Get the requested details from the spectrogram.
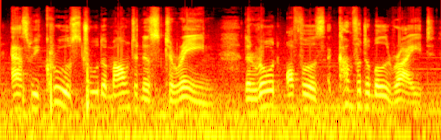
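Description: A man speaks at a fairly slow pace. There is music in the background. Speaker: travel vlogger narrator. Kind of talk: travel vlog narration.

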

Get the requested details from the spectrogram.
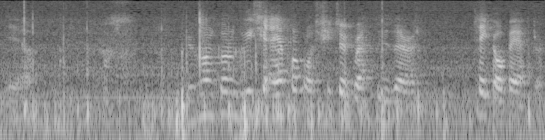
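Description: Over loud background noise, a woman talks with long, frequent pauses. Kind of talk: casual family conversation. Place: home room. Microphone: old recording.

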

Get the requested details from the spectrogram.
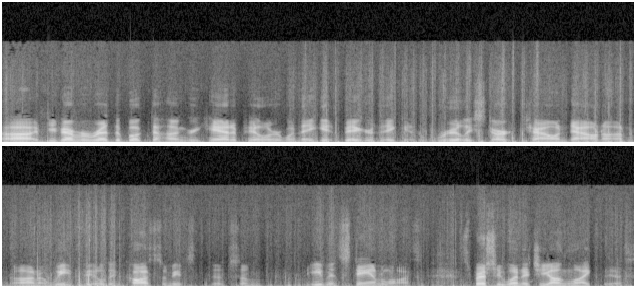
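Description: A medium-pitched male voice at a moderate pace with ordinary pitch variation, dry with no echo, over noticeable background noise. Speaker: entomologist. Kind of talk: interview. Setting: outdoors.

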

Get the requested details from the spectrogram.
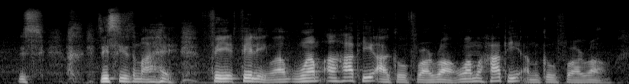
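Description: This man speaks with a Chinese accent at a moderate pace. His pitch is medium, with ordinary variation. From China. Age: 50s. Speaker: martial arts master and teacher; teacher. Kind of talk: interview; interview answer. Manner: halting, with many fillers. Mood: animated, laughing at times. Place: home room. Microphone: lapel.

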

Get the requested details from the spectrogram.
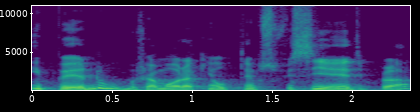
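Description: A man speaks at a fairly quick pace. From Pernambuco, Brazil (Garanhuns, Recife). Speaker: accordionist. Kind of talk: interview. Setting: video call. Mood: relaxed, thoughtful. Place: studio.

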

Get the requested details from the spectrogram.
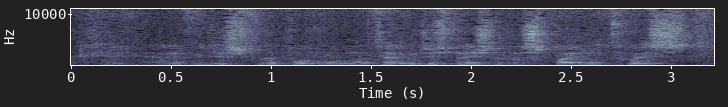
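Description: A man talks at a very fast pace with ordinary pitch variation. Noticeable background noise runs underneath. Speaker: massage therapist. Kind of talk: tutorial. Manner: calm. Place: home room. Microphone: camera far.

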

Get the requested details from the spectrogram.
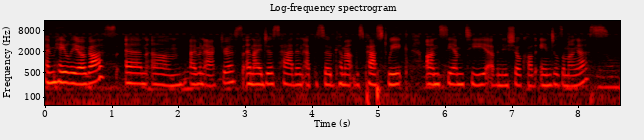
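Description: At a moderate pace, a woman with an American accent speaks at a fairly high pitch with little pitch movement.

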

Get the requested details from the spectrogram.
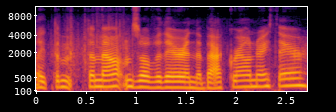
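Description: Against light background noise, a woman's voice comes through dry with no echo. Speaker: travel vlogger. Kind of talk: casual vlog chat. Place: car.

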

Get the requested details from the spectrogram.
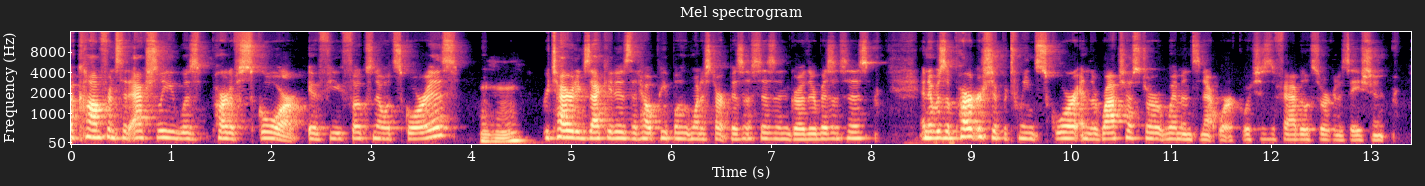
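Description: A woman's bright, sharp voice at a very fast pace, ordinary pitch variation and big swings in loudness, over a quiet background. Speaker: career coach guest. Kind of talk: interview answer. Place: home room.

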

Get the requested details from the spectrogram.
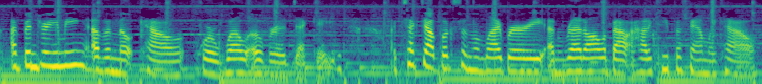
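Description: Over clear music in the background, a woman speaks at a fairly quick pace with hardly any pauses, and the sound is dry with no echo. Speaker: homesteader vlogger. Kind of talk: casual vlog chat. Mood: excited, hopeful. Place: garden. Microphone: phone near.

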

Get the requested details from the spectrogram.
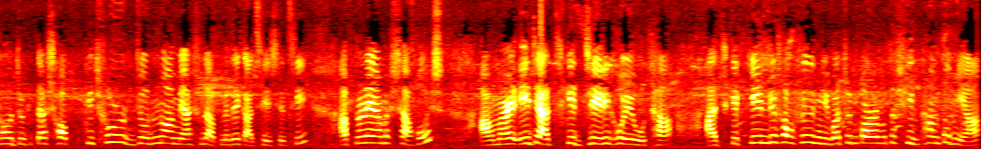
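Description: Over noticeable background noise, a woman speaks at an extremely high pitch with ordinary pitch variation. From Bangladesh, Sirajganj (Ullapara). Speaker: student election candidate. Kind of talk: campaign appeal.

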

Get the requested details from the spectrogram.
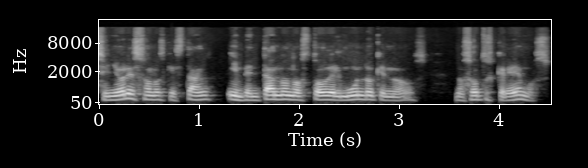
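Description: A man speaks at a moderate pace with a dark, mellow tone and fairly high pitch against a quiet background. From Ecuador, Quito; Ecuador. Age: 60s. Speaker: painter; interviewee. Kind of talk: interview. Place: home room. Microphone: video call.

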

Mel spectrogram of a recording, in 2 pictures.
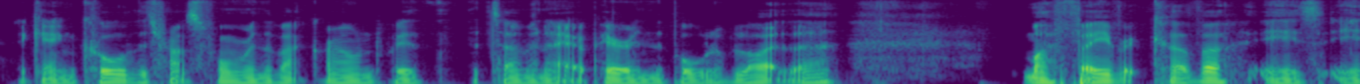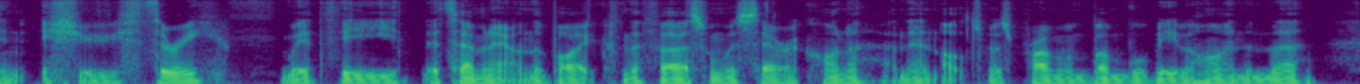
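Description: Very deep and low, a man's voice races at a very fast pace in a monotone, flat intonation, the sound dry with no echo. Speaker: podcast host. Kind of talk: casual podcast chat. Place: home room. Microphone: headset.

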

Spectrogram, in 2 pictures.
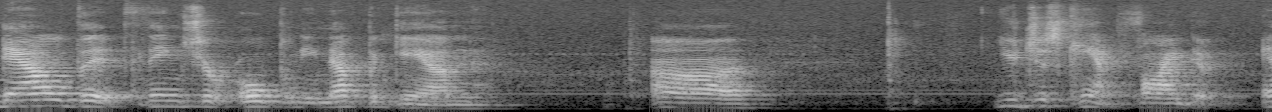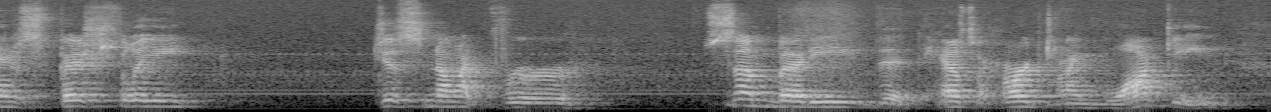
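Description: Long, frequent pauses break up very slow speech set against noticeable background noise. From US Pacific Northwest, Washington. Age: 60s. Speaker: resident speaking at council meeting. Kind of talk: public comment presentation. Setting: city council meeting room.

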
